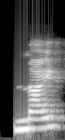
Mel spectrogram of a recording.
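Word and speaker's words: knife: नाइफ में के silent है.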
